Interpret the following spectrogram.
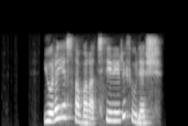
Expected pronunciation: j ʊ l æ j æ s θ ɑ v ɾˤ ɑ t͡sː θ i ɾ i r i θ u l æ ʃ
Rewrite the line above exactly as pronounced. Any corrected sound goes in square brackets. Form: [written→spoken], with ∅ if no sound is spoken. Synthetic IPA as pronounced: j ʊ [l→ɾ] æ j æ s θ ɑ v ɾˤ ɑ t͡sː θ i ɾ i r i θ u l æ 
